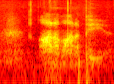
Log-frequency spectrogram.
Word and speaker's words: onomatopoeia: Onomatopoeia. That's it. That's how it's pronounced. I don't know if that's how it's pronounced technically. If I were to open up a dictionary, is that exactly what the phonetic spelling of it would be? I don't know. But everyone says onomatopoeia.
